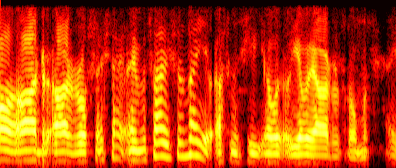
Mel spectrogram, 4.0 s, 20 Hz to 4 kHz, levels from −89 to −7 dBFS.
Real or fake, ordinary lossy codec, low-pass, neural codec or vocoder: real; none; 3.6 kHz; none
